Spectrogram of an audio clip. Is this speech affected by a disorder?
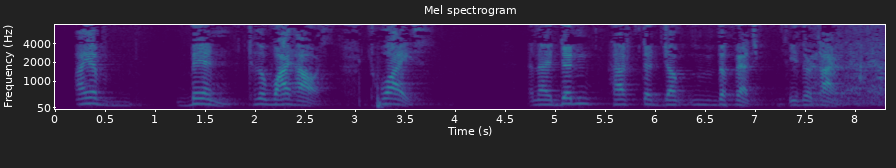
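Yes: Down syndrome; intellectual disability, processes information more slowly; recorded testimony to Congress, played as soundbite.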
